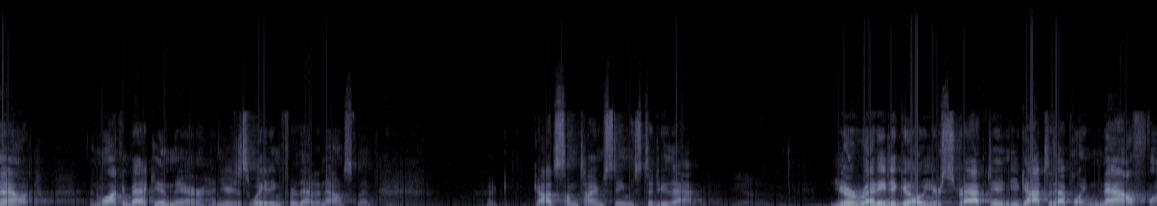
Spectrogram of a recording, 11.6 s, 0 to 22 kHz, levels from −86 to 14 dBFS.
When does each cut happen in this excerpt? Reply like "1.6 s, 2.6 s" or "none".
none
